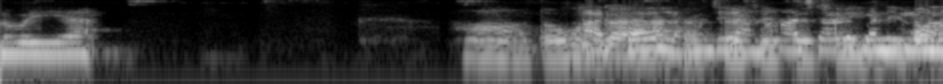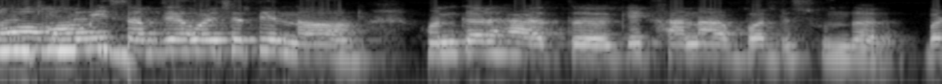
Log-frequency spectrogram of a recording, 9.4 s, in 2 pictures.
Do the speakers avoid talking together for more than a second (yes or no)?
no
